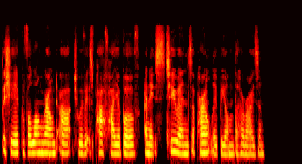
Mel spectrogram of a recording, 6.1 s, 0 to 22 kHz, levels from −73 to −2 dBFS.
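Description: Speech runs the whole six seconds with a dull, smeared top end and a fizzy, warbling texture on sibilants and held vowels. Nothing sounds above about 12.4 kHz, and the codec damage is plainly audible, which points to AAC compression at a low rate, likely AAC-LC at around 32 kbps. A simple low-pass filter would darken the sound without the swirling texture, so the character here comes from coarse quantisation rather than filtering alone. At 3.32 s, between "high above and its" and "ends apparently beyond the", there is a pre-echo: a hiss of about 16 ms comes just ahead of a sharp onset, which sounds softened. The codec's block spread the noise meant for the loud attack back into the quiet moment before it. A reflection or reverb tail would follow the attack, and a click would be a single sharp tick, but this smear arrives before the onset.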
